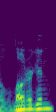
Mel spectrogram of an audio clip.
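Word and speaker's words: Lonergan: Uh Lonergen at BC, right? That's how you pronounce his last name.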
